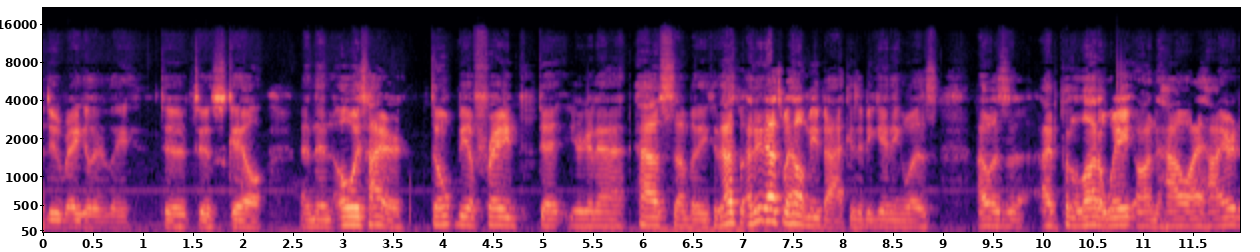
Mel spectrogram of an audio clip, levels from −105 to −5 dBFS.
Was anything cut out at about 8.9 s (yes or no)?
no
